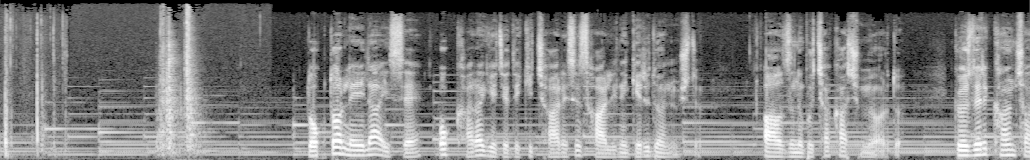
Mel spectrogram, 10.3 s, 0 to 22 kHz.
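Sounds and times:
door thudding shut: 1.6 - 2.3
speech: 3.1 - 10.2.

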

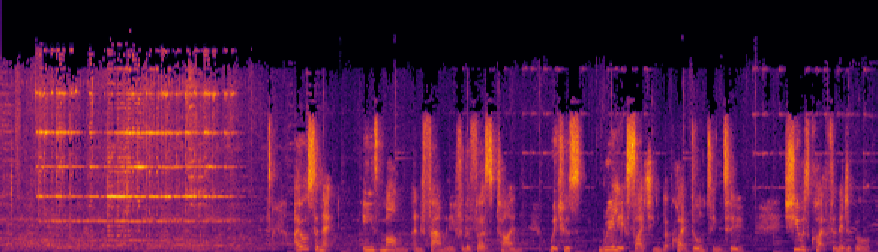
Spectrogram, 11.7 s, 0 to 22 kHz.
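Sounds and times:
bicycle bells ringing: 0.1 - 3.4
speech: 3.9 - 11.7.

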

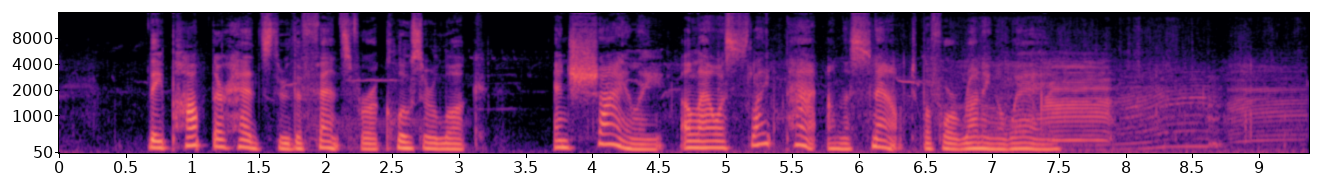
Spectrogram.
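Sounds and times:
speech: 0.7 - 7.7
calf mooing: 7.4 - 9.3.

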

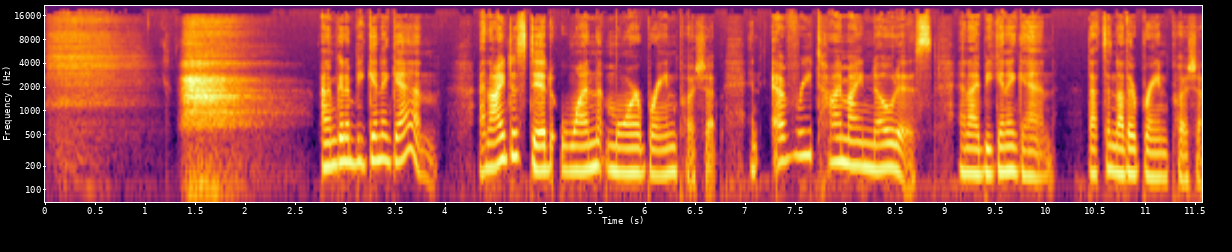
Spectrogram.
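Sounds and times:
deep breath in: 0.0 - 2.6
speech: 2.8 - 11.5.

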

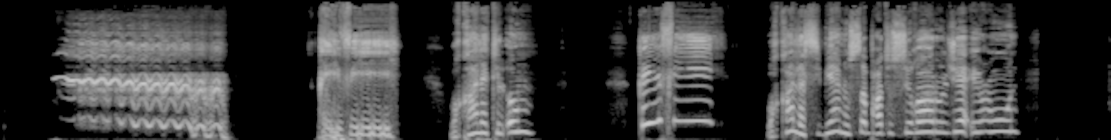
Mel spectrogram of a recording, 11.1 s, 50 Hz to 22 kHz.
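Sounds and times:
horse whinnying: 0.5 - 2.3
speech: 3.3 - 5.4, 6.4 - 10.3.

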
